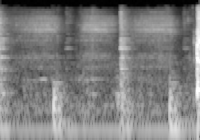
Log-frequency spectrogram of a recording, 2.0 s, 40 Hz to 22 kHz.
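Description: Stuart 5A model steam engine running slowly on compressed air, a faint hiss broken by a few light clunks, the clunk coming at one end of the crankshaft's rotation. The owner puts it down to a slide valve that is not quite right, admitting air too early at one end of the stroke.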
